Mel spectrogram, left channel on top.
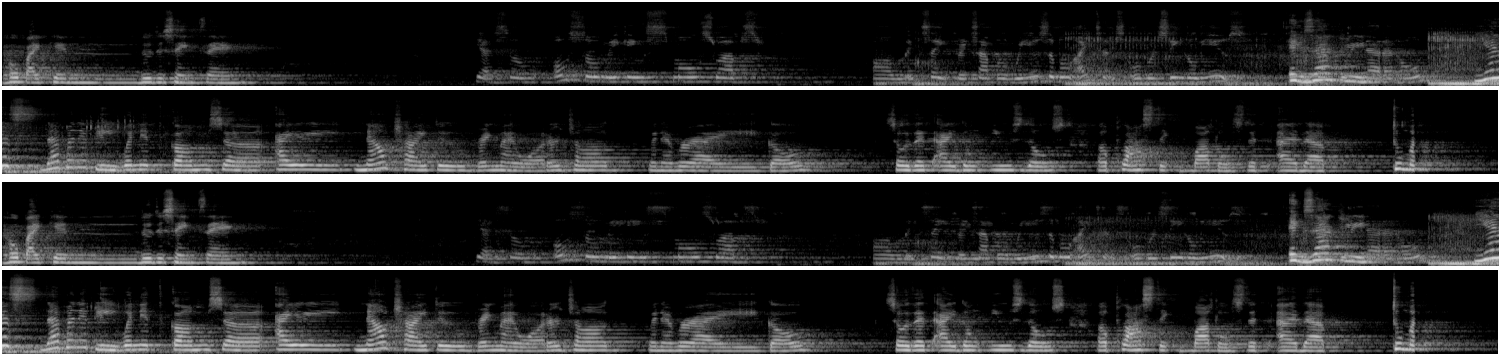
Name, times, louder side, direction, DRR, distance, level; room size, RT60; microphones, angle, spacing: voice 1, 0.0-2.5 12.9-13.7 14.7-21.1 21.4-23.1 23.8-25.6 25.9-28.2 28.9-29.1, right 2 dB, 25° right, 6 dB, 0.6 m, -22 dB
voice 2, 4.7-7.6 8.7-12.4 12.8-14.3, equal, 35° left, 4 dB, 2.7 m, -33 dB
sound 1, 8.7-9.4 10.6-13.4 14.3-17.5, left 1 dB, 85° left, 4.0 m, -30 dB
24.5 x 20.0 x 9.7 m, 2.5 s
head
